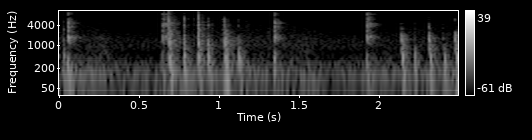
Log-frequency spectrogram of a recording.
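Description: Computer keyboard being typed on: separate key clicks, a quick run of about four just past the middle and single presses before and after, as short colour values are typed in.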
